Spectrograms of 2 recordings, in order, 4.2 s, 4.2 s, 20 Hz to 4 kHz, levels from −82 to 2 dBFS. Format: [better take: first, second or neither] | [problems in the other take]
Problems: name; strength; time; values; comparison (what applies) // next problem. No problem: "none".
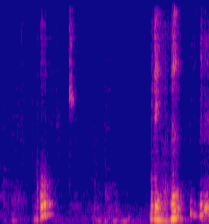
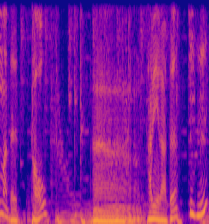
second | noise reduction (neural mask model DeepFilterNet 3)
